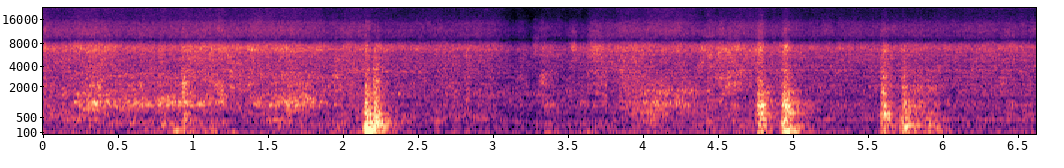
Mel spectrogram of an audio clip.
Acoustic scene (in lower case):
kitchen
